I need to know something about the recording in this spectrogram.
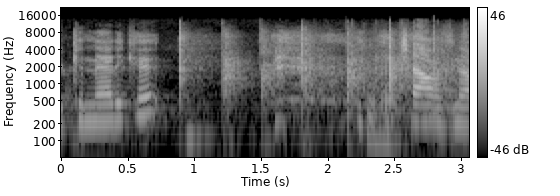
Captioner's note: weak clapping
